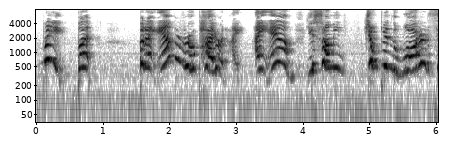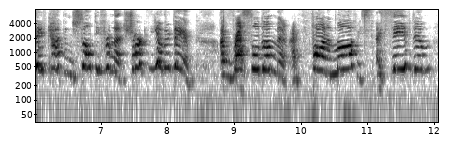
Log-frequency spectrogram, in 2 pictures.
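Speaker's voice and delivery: high, stammering sailor protesting he is a real pirate; high, eager protest, tripping over the words; flustered second mate. Acted.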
